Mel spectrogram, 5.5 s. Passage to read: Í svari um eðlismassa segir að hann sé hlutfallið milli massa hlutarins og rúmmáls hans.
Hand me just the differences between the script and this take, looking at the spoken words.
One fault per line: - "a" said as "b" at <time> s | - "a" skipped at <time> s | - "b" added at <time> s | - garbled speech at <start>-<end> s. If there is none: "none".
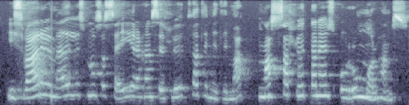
none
